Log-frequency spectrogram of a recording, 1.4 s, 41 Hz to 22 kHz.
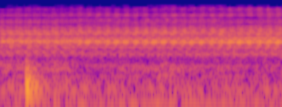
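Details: ebm-papst Q-series shaded-pole fan motor M4Q045-CA01-09 (230 VAC, 1300 RPM, sleeve bearing) from a heating fan: steady buzz with sharp high ringing, runs unevenly then stops; shaft has a lot of play, suspected bearing problem.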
